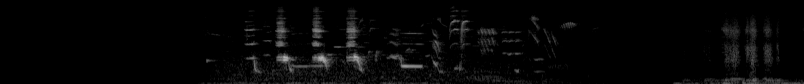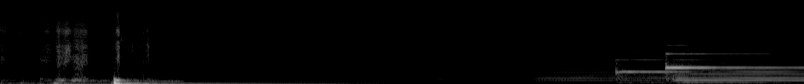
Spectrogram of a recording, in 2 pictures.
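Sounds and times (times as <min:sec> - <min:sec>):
small birds chirping: 0:02.0 - 0:06.1
rustling handling noises: 0:06.8 - 0:10.3
sharp knock: 0:09.1 - 0:09.9.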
